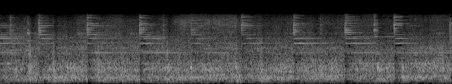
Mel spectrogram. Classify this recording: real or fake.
real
